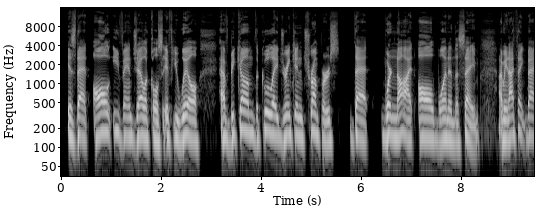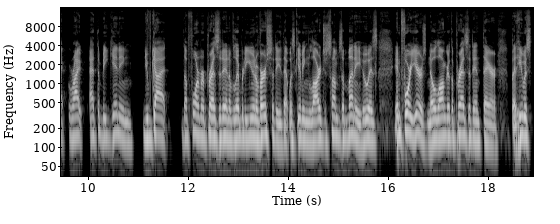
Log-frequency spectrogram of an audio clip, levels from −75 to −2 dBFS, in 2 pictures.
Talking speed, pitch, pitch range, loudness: 185 wpm, 145 Hz, 130-150 Hz, -22 LUFS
